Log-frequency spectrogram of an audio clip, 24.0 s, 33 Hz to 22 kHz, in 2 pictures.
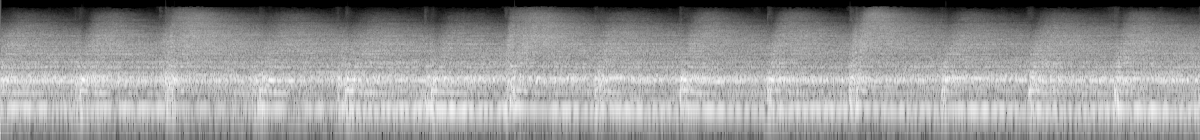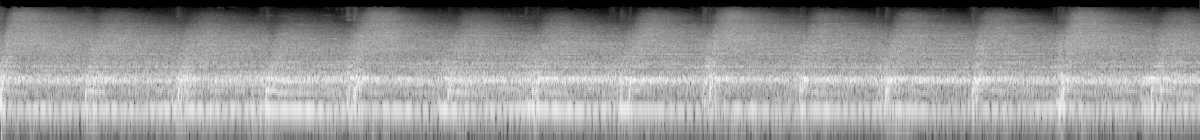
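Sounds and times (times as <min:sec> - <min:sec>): gongs and cymbals beating: 0:00.0 - 0:24.0.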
